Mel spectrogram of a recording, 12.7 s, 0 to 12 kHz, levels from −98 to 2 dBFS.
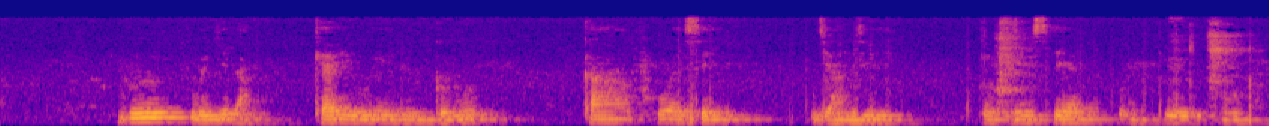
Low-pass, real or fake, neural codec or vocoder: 7.2 kHz; real; none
